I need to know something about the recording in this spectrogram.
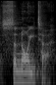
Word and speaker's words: Sonoita: that makes no sense could this be another example of an american place name that's pronounced a bit more englishly than you'd expect is englishly a word it is now if so i'm going to guess sonoita oh i'm never doing that again but yes i am back in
